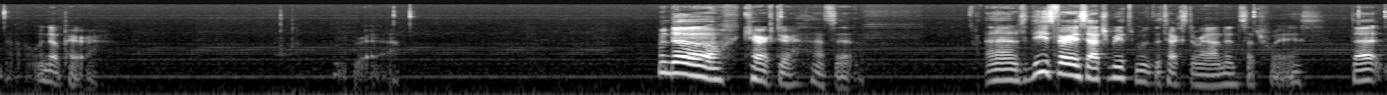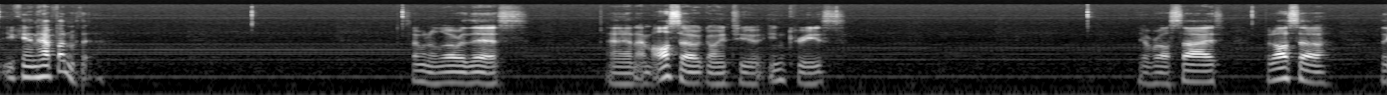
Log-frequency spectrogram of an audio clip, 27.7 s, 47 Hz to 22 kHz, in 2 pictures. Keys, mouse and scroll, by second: 0.1 click, 2.5 click, 4.1-7.3 drag, 7.8-10.9 drag, 12.5 click, 13.8 click, 15.8-17.0 drag, 17.9-21.0 drag, 22.4 click, 24.7-27.7 drag.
